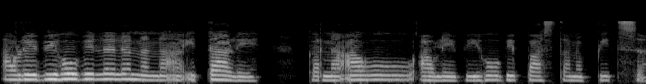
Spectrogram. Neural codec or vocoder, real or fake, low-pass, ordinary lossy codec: none; real; 10.8 kHz; AAC, 24 kbps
